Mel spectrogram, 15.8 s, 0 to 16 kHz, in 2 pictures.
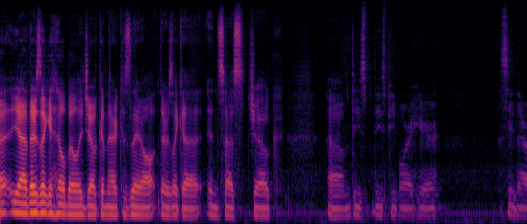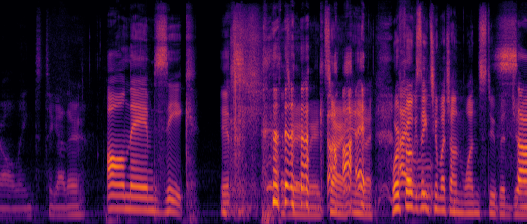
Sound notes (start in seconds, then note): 11.3 laughing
